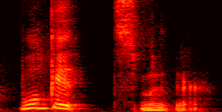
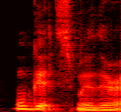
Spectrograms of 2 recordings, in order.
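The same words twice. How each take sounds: First: Slow, smooth, drawn out; slow smooth delivery. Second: Said in the usual way. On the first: Shown as a demonstration. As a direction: glide through it like a smooth operator.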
